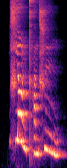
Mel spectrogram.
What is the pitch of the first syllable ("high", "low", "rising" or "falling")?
falling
